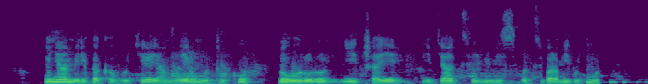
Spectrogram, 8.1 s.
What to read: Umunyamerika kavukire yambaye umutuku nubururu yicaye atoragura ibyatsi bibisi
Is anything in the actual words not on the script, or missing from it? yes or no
yes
